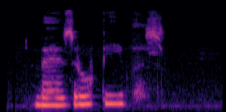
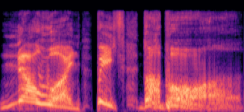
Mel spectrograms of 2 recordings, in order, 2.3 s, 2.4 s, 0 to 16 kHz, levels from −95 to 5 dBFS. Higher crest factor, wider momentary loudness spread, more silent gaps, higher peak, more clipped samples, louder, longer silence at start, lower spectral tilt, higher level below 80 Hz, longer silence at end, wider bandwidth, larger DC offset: about the same, 16 dB vs 12 dB; first, 15 LU vs 6 LU; neither; second, -18 dBFS vs 0 dBFS; neither; second, -33 LUFS vs -12 LUFS; first, 0.35 s vs 0 s; about the same, -4.5 dB/octave vs -4.5 dB/octave; second, -86 dBFS vs -56 dBFS; first, 0.65 s vs 0 s; about the same, 11.5 kHz vs 11 kHz; neither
